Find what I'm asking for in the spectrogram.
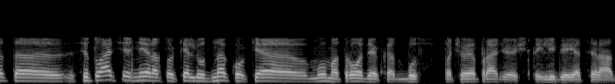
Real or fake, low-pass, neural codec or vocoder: real; 3.6 kHz; none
